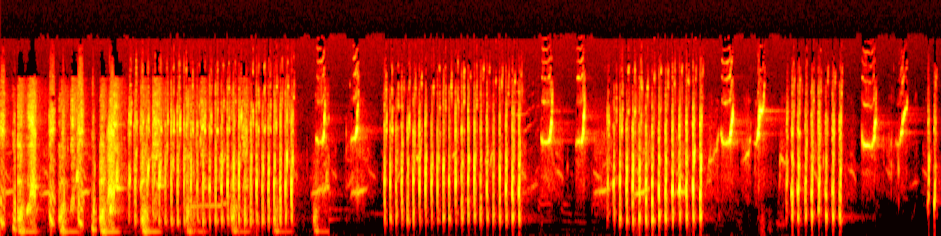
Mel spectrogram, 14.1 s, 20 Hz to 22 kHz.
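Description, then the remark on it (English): Sped-up humpback whale song, a long 30-minute repeating song played faster: rapid buzzing pulse trains and short rising whistles in quick, chirpy phrases, sounding much like a complex songbird, with brief gaps between bursts and no talking. “his whole project was wondering why it was that you took the song of a humpback whale, this long 30-minute song that repeats up to 24 hours of singing.”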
